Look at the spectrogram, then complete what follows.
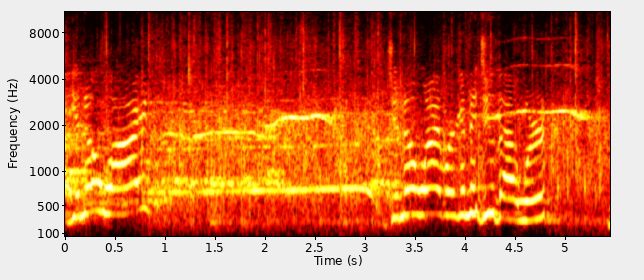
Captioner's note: cheering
